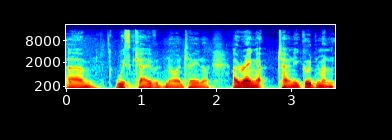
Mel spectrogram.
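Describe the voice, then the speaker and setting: A man's fairly low, dark, mellow voice in an Australian accent, monotone and flat, on a very clean recording with a silent background. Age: 60s. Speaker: veteran journalist. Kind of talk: interview conversation. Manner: halting, many fillers.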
